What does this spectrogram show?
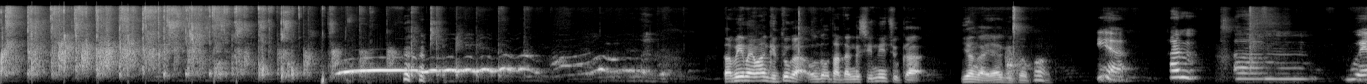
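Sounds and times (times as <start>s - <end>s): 
audience clapping hands: 0.0s - 5.5s
long wavering high whoop-like tone: 3.3s - 6.8s
speech: 4.0s - 4.6s, 7.2s - 12.8s, 13.4s - 13.6s.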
